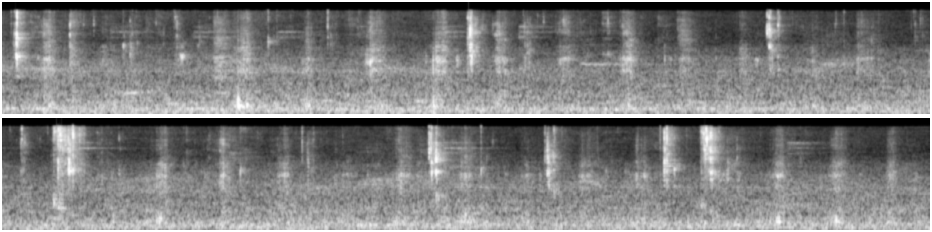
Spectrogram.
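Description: Biting into and chewing raw cucumber, with irregular crisp crunches and mouth sounds, several a few seconds apart.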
